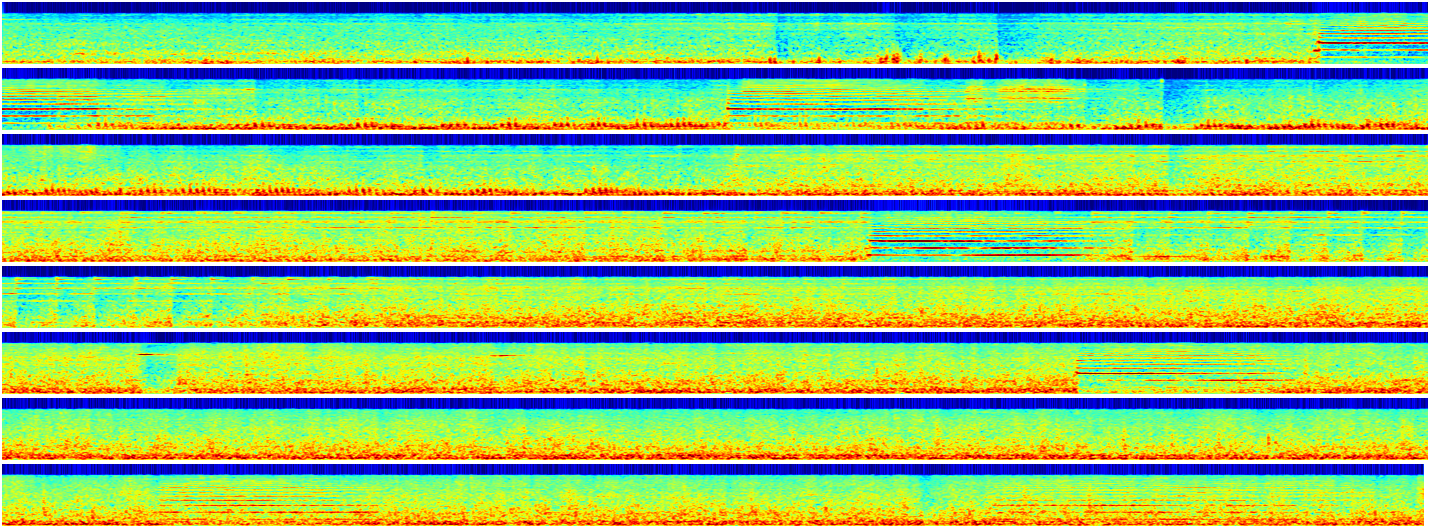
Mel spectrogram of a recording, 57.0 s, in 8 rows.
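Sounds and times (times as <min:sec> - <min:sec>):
freight train passing: 0:00.0 - 0:57.0
train wheel and car noise: 0:00.0 - 0:57.0
locomotive horn: 0:06.5 - 0:08.5, 0:10.7 - 0:12.8, 0:25.7 - 0:27.1, 0:41.0 - 0:42.2, 0:50.7 - 0:52.0, 0:54.8 - 0:57.0.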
